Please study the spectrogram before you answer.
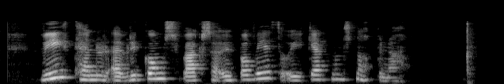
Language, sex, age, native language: Icelandic, female, 40-49, Icelandic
